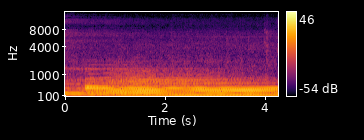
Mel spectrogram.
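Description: Live concert music: a held instrumental chord comes in about half a second in and sustains, with a deep bass note joining about two seconds in.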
